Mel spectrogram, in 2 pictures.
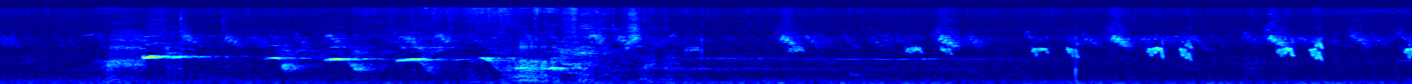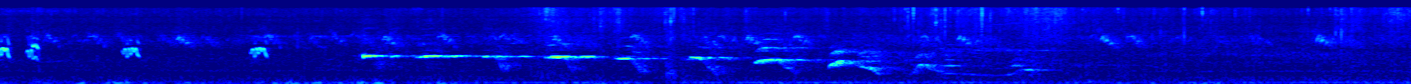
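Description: A bird singing outdoors: a whistled phrase that opens on a held note and steps down in pitch, then a run of short, evenly spaced chirps, then the stepped-down phrase again near the end.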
